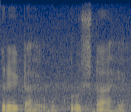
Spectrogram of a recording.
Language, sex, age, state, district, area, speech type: Marathi, male, 18-30, Maharashtra, Nanded, urban, spontaneous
